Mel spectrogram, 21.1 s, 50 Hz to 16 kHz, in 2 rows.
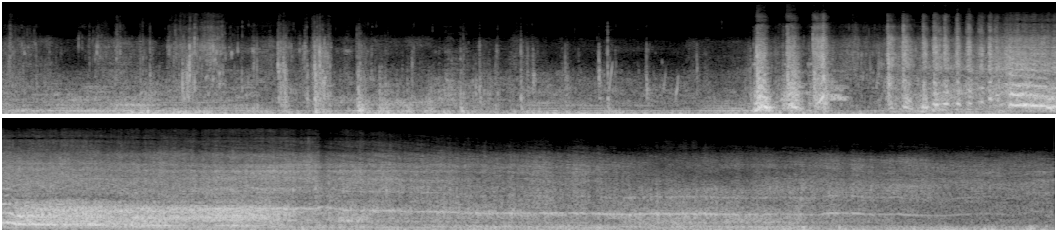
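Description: Pro Boat Blackjack 42 RC catamaran running on 8S: a few sharp knocks, then about ten seconds in a loud high-pitched electric motor whine starts, fading and slowly dropping in pitch.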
